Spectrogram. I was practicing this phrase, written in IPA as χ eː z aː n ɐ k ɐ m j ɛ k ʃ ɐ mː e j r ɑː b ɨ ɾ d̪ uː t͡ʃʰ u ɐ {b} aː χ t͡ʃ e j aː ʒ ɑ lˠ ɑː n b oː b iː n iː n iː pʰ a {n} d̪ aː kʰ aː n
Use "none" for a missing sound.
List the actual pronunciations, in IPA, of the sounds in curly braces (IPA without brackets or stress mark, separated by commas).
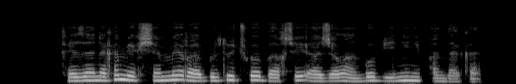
b, n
